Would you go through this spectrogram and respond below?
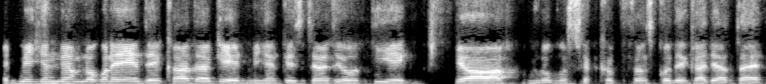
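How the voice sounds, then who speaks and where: Man lecturing, swooping expressive pitch. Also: fairly quick, clean tone, no echo. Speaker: teacher giving an online law class. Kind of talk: informal lecture mixing Hindi-Urdu and English legal terms.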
